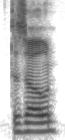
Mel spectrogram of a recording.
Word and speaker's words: DAZN: i know it does uh how do you pronounce it dazn dazen dazon the zone there you go like is are they the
